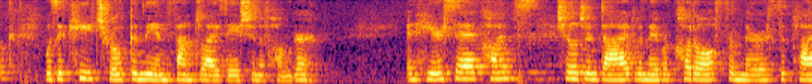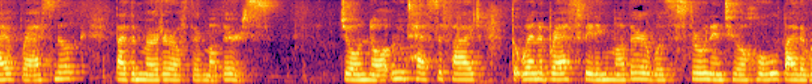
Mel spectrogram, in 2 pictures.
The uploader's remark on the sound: at the 2022 Tudor and Stuart Ireland Conference.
